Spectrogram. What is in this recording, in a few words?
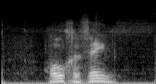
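"Hoogeveen", Dutch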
